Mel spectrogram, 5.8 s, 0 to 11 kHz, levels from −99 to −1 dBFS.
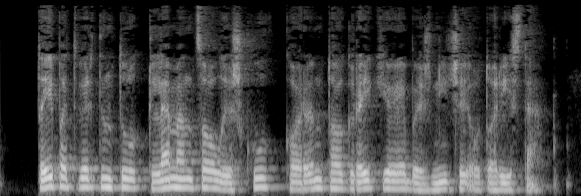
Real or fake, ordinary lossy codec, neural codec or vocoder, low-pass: real; MP3, 48 kbps; none; 9.9 kHz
